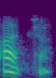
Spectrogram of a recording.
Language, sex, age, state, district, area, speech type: Bengali, female, 18-30, West Bengal, Cooch Behar, urban, conversation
